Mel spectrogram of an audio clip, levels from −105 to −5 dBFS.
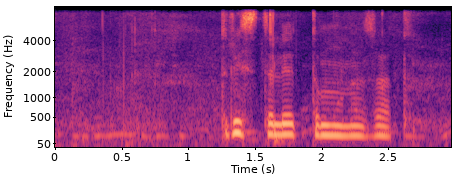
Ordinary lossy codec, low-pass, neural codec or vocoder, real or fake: none; 7.2 kHz; none; real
